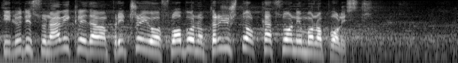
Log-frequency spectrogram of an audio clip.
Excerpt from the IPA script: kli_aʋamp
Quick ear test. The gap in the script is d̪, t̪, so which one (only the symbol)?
d̪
